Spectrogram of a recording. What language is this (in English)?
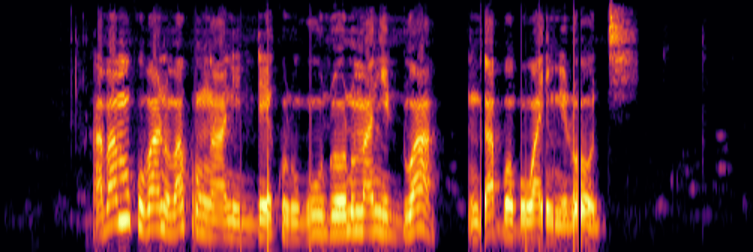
Ganda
